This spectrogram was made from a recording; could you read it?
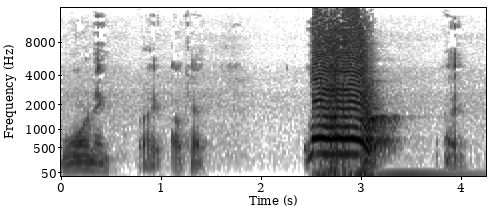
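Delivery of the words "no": very loud, high, stretched-out shrieked no. Demonstrating on the kitty after a warning, screamed really loud. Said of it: "Warning, I'm going to get really loud".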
